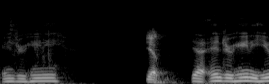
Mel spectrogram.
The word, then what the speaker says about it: Andrew Heaney: be Andrew Heaney I say his name right Andrew Heaney yep yeah Andrew Heaney he was gonna be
